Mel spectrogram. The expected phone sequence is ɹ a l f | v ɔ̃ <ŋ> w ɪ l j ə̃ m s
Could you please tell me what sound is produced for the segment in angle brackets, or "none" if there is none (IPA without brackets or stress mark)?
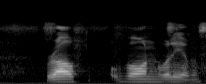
n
